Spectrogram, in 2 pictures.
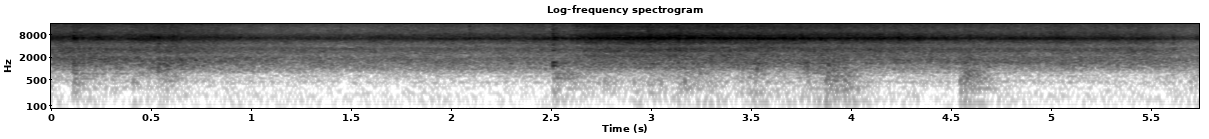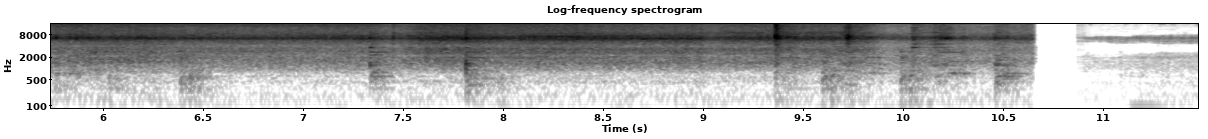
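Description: Oyster mushrooms and dry fish sizzling in oil in a metal kadai, with a spatula scraping and clicking against the pan as they are stirred. The sizzle cuts off suddenly near the end.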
